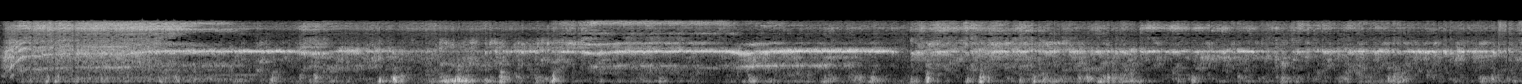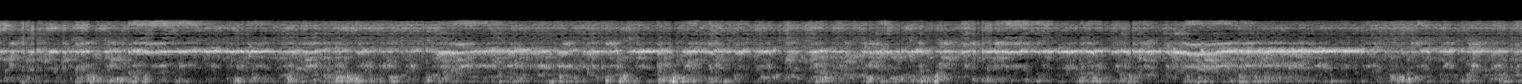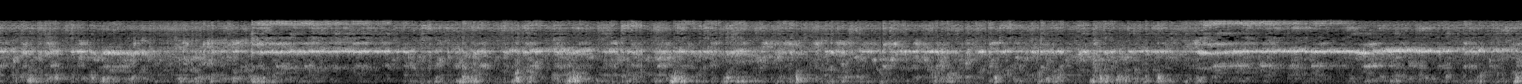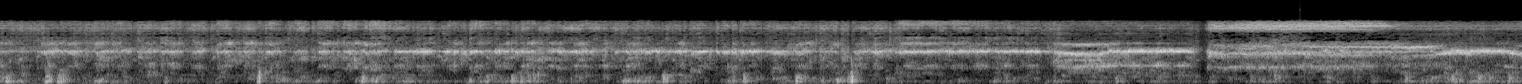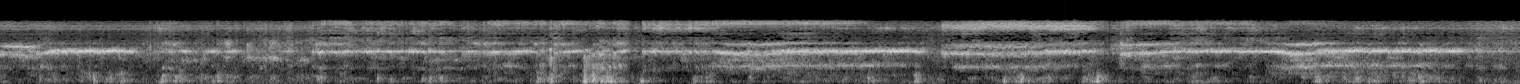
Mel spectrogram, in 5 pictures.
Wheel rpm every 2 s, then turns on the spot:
190, 230, 230, 230, 230, 230, 230, 230, 230, 230, 230, 230, 230, 230, 230, 230, 230, 230, 230, 230, 230, 230, 230, 240, 230, 230, 230, 240, 220, 210, 230, 230, 230, 230, 230, 220, 230, 230.
none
